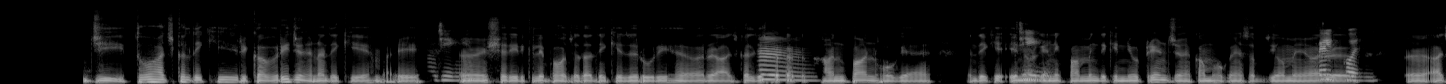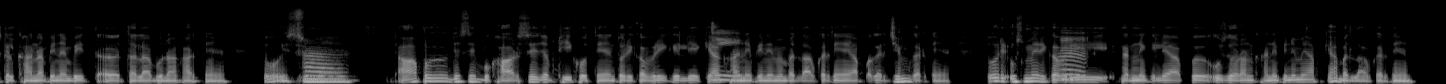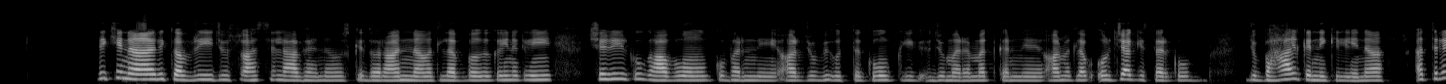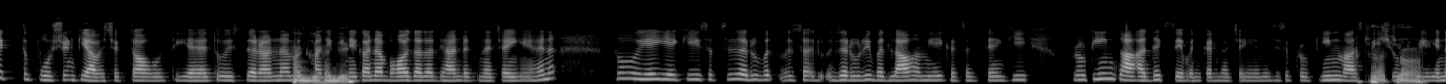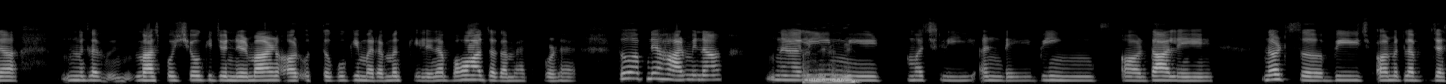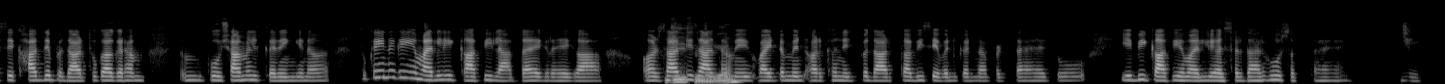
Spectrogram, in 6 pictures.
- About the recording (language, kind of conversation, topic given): Hindi, podcast, रिकवरी के दौरान खाने-पीने में आप क्या बदलाव करते हैं?
- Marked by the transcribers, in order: in English: "रिकवरी"; in English: "इनॉर्गेनिक फ़ार्मिंग"; in English: "न्यूट्रिएंट्स"; in English: "रिकवरी"; in English: "रिकवरी"; in English: "रिकवरी"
